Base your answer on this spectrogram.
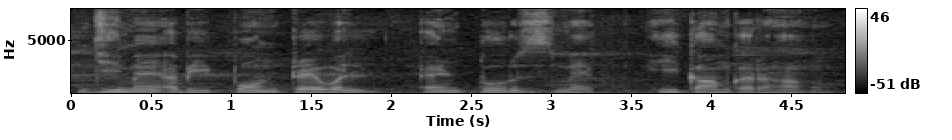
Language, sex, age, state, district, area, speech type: Urdu, male, 18-30, Uttar Pradesh, Saharanpur, urban, read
